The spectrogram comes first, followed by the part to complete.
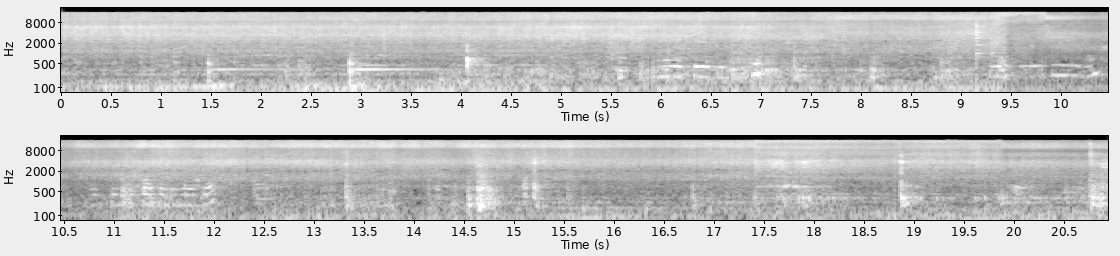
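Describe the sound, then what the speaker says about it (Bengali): Cauliflower fries in oil with turmeric with a steady sizzling hiss, punctuated by occasional clinks and scrapes of stirring, no talking. "কপিগুলি কি সুন্দর ভাজা হচ্ছে"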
